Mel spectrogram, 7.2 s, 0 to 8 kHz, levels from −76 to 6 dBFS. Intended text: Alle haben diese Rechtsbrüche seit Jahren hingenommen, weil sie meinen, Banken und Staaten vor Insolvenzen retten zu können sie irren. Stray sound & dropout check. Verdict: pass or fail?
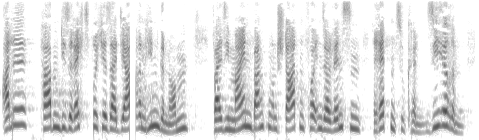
fail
